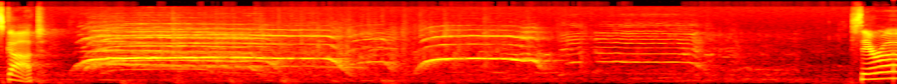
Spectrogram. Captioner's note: cheering and Applause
